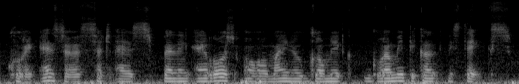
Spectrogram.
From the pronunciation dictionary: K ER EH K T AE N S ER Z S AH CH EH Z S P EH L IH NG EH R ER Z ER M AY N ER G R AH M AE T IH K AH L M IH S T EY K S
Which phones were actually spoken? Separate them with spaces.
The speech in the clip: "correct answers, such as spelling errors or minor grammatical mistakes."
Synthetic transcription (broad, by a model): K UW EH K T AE N S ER S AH CH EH S P EH L IH NG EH R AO S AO M AY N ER G R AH M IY T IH K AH L M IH S T EY K S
